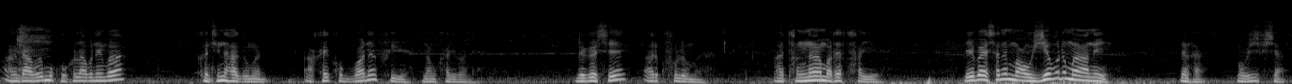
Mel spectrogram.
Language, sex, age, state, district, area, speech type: Bodo, male, 60+, Assam, Baksa, rural, spontaneous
